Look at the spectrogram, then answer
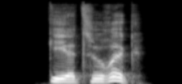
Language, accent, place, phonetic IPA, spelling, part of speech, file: German, Germany, Berlin, [ˌɡeːə t͡suˈʁʏk], gehe zurück, verb, De-gehe zurück.ogg
- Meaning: inflection of zurückgehen: 1. first-person singular present 2. first/third-person singular subjunctive I 3. singular imperative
